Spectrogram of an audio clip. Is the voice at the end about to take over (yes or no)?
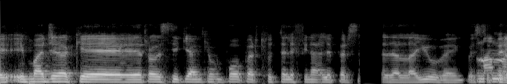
yes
